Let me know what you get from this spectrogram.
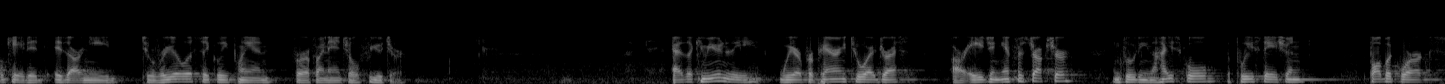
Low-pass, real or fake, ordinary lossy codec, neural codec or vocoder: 3.6 kHz; real; Opus, 32 kbps; none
